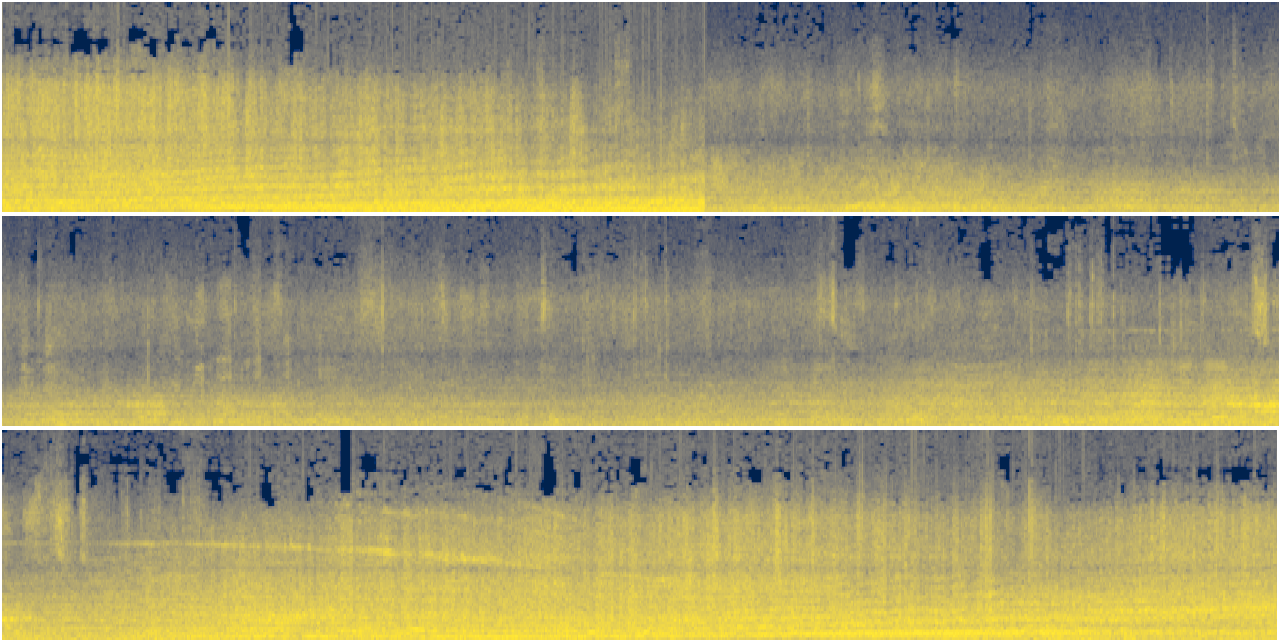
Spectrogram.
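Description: Jet engines roar overhead, rising and falling as aircraft pass.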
